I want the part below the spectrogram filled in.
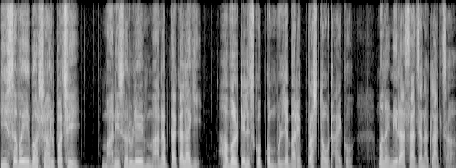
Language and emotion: Nepali, sad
